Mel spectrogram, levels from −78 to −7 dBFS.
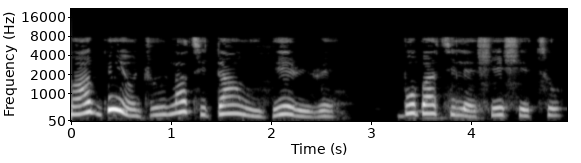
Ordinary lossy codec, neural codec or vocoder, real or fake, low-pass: none; none; real; none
